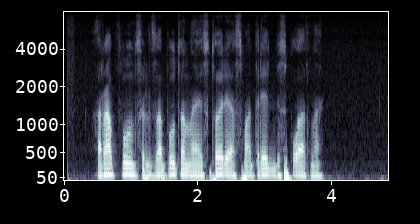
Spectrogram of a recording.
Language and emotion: Russian, neutral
